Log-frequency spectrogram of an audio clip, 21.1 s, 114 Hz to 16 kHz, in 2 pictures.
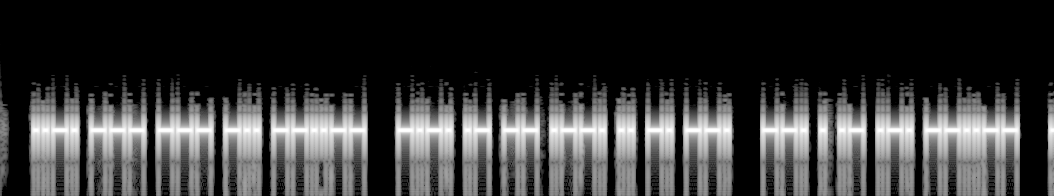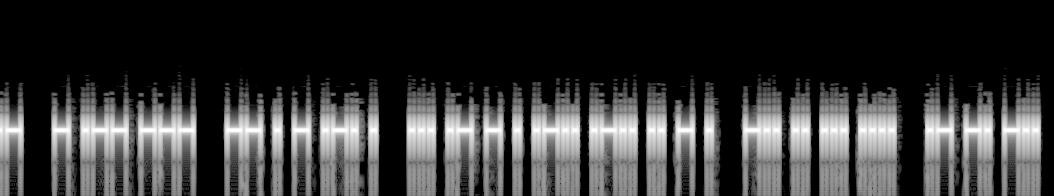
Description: Morse code, heard as a keyed tone, about 25 wpm, 600 Hz. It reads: FOOD, CAMPING GEAR, A TWO METRE SATELLITE DISH AND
